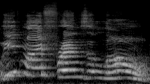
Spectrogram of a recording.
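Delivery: shrill, very high, very loud yell. Game master voices a character who comes out to defend the party, yelling. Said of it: "she would have come out yelling that".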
